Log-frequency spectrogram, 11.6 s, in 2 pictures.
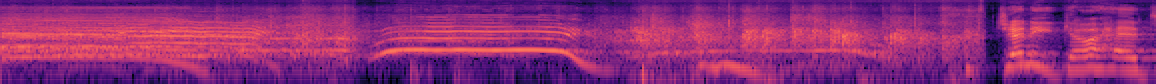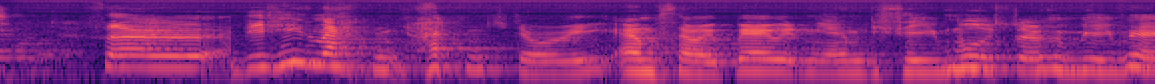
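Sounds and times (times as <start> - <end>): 
audience applause: 0.0 - 4.9
speech: 5.0 - 11.5.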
